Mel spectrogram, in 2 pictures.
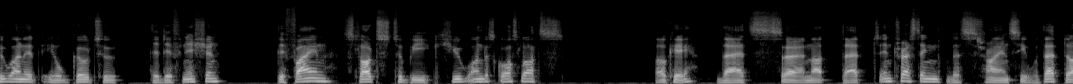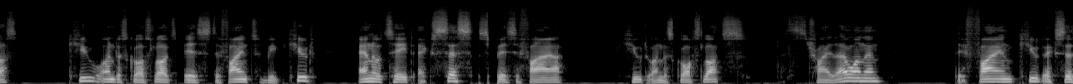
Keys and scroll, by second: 9.3 F2, 18.4 F2.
